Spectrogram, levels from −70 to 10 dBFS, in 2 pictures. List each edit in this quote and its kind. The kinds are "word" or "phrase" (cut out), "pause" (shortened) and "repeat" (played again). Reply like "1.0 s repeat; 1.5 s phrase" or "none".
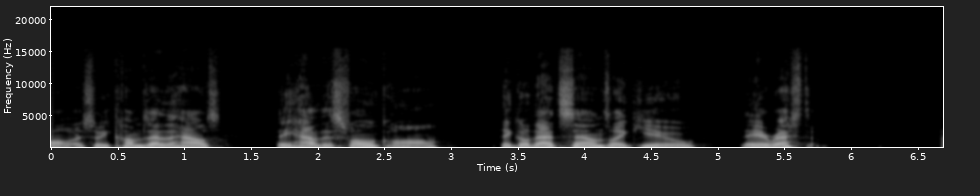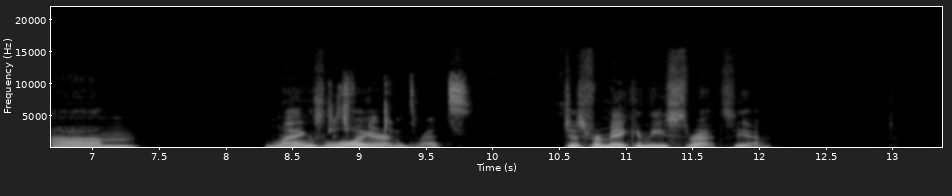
none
